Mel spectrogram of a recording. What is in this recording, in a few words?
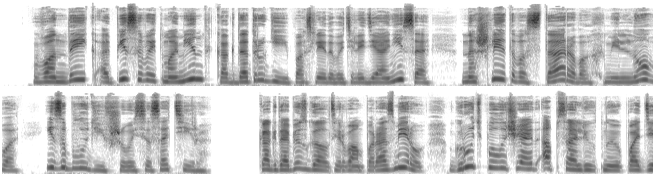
Narration Mix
